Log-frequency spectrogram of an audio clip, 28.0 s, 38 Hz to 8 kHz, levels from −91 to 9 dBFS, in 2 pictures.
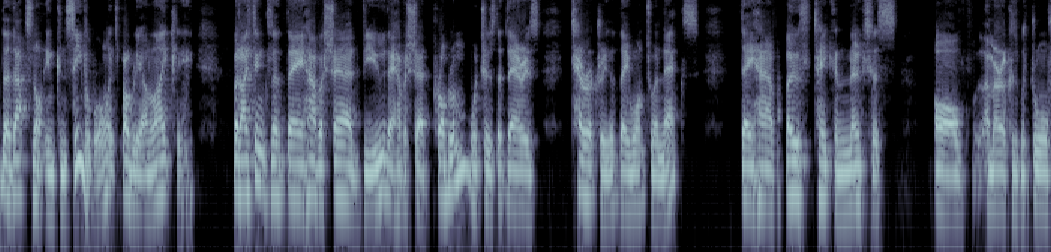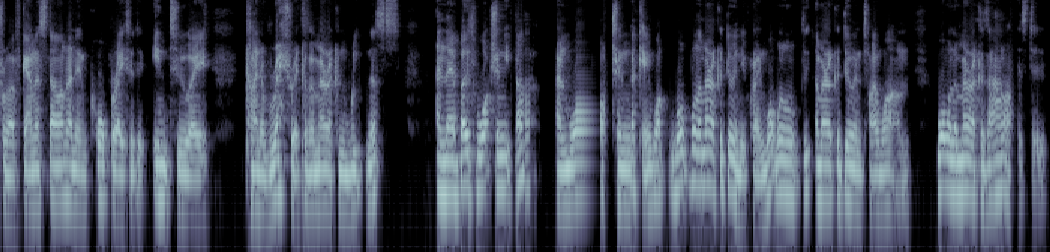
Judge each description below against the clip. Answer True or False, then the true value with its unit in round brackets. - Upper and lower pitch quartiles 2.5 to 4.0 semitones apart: False (4.5 semitones)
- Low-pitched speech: True (120 Hz)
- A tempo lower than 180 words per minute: True (170 wpm)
